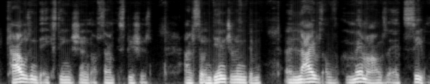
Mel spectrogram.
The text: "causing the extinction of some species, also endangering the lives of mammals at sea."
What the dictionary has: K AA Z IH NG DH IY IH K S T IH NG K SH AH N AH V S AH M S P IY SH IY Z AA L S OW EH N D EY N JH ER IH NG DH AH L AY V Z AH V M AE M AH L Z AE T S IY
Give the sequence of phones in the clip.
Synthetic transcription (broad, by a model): K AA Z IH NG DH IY IH K S T IH NG K SH AH N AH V S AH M S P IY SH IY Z AA L S OW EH N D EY N CH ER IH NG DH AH L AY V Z AH V M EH M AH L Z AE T S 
